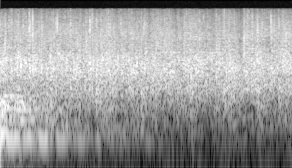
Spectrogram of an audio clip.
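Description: Audience applauding: many people clapping in an even, steady patter, with the last of a man's sung 'hey' just at the start.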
